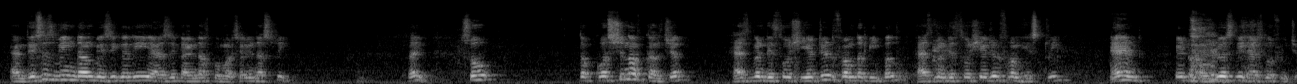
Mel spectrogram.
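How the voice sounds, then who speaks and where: A man with a high pitch speaks at a fairly quick pace in a Punjabi accent, with ordinary pitch variation. Long, frequent pauses break up his speech, and the room echo is audible. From Punjab, India. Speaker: professor of English. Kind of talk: conference talk.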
